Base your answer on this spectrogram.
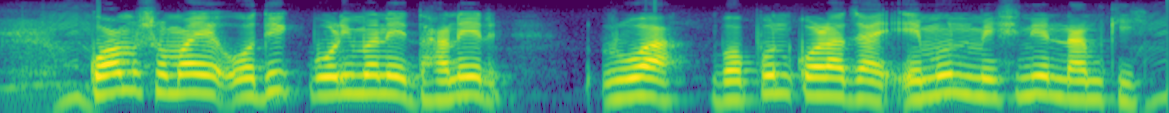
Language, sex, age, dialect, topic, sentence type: Bengali, male, 18-24, Rajbangshi, agriculture, question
